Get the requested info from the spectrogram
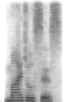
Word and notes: mitosis: Indian

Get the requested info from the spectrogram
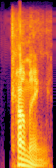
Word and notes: coming: American English

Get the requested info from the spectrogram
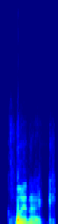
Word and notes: clinic: American English

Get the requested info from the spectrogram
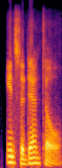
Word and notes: incidental: American English

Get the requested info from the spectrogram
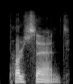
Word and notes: per cent: American English

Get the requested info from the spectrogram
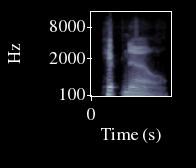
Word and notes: hypno: American English

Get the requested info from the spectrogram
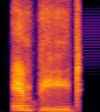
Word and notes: impede: Indian

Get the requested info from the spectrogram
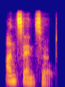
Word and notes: uncensored: Indian

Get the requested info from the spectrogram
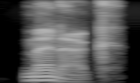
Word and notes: menarche: British English

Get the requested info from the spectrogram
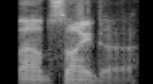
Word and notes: outsider: British English

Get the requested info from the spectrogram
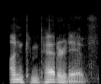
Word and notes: Uncompetitive: American English

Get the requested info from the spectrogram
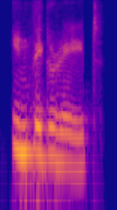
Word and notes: invigorate: Indian

